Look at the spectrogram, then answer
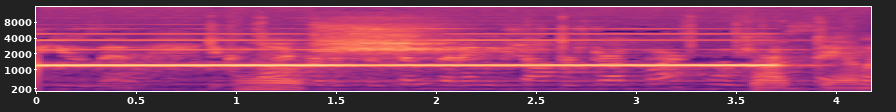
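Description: Radio deviation alarm sounding as a steady high electronic tone that holds for several seconds, with crackling radio chatter and a voice underneath before it cuts off.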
